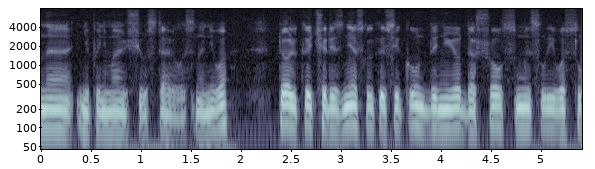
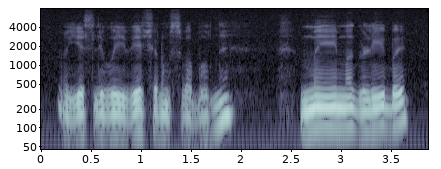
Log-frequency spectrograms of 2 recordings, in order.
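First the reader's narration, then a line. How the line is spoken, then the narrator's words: Timid suggestion. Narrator (Russian): Дэвид робко предложил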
